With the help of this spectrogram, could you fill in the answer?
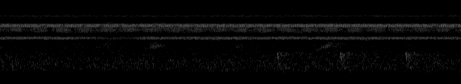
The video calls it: Ambience Night Field Cricket 01 Sound Effect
